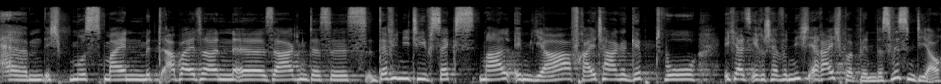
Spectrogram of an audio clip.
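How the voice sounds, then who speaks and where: A woman's fairly high voice, with fairly even intonation, comes through over background noise that is easy to notice. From rural Germany. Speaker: rally co-driver. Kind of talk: casual interview.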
